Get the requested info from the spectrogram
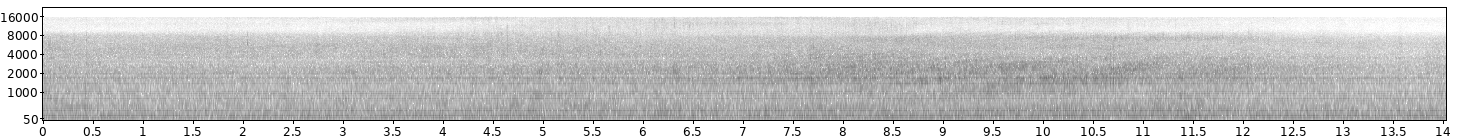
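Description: Steady hiss of city street traffic, swelling as a vehicle passes about halfway through, then fading again.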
